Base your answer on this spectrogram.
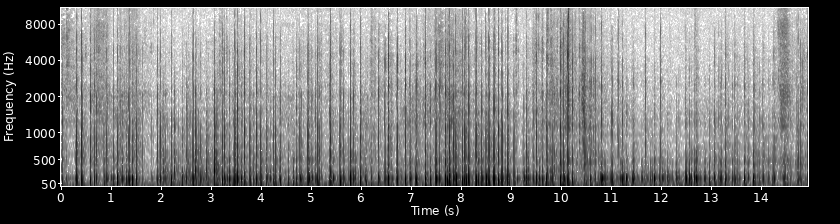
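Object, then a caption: Printed cardboard box. A hollow, printed cardboard retail box, held in both hands, is tapped and scratched quickly with the fingertips close to the microphone. Dense, rapid, dry taps with low, hollow thumps and soft scratching continue throughout. Each tap dies away almost at once.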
